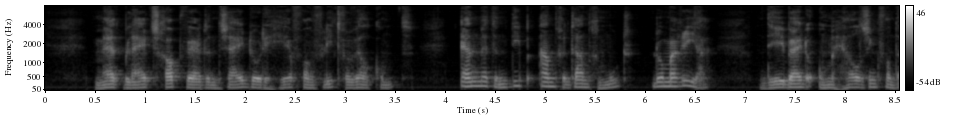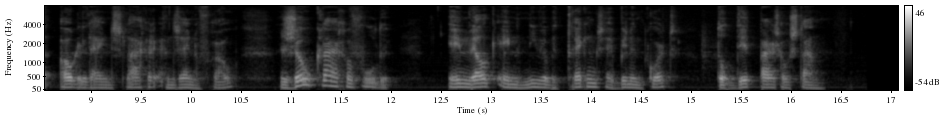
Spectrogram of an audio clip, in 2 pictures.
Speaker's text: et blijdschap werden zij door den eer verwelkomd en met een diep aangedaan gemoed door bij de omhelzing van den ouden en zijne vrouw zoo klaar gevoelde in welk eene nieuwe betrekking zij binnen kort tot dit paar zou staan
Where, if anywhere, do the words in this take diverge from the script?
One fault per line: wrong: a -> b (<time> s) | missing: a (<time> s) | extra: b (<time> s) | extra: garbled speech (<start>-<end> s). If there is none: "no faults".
extra: die (7.1 s)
